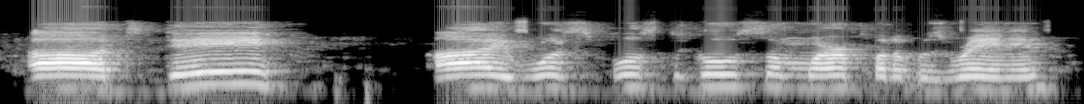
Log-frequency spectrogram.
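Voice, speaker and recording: A man's high voice at a fairly slow pace, flat and monotone, with big swings in loudness. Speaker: live stream guest. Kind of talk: casual chat. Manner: halting, repeats words.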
